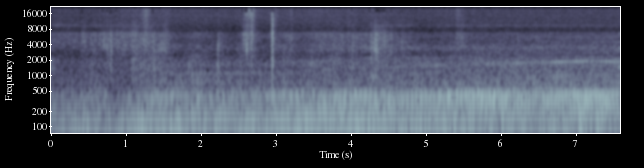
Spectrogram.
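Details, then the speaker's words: Mercedes C230 test drive at about 20 mph after fixing driveshaft noise (rubber piece hitting heat shields), AC off: only low steady road rumble, no clunk or rubbing; driveline quiet. "i think that fixed it it had to be that rubber piece i don't think it was the heat shields now i think it was the rubber pieces hitting the heat shields"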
